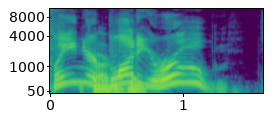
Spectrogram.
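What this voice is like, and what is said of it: Impression of Jordan Peterson. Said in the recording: “you do a great impersonation of”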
